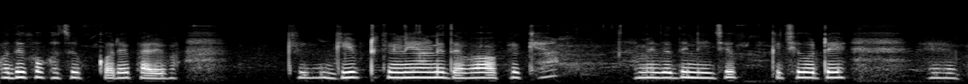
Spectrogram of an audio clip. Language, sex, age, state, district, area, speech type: Odia, female, 18-30, Odisha, Subarnapur, rural, spontaneous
